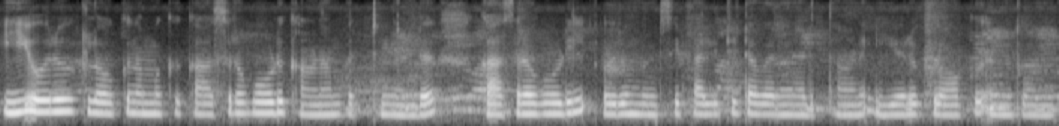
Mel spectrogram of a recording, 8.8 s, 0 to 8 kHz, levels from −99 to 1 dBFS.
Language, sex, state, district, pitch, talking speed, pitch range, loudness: Malayalam, female, Kerala, Kasaragod, 205 Hz, 110 wpm, 195-225 Hz, -19 LUFS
